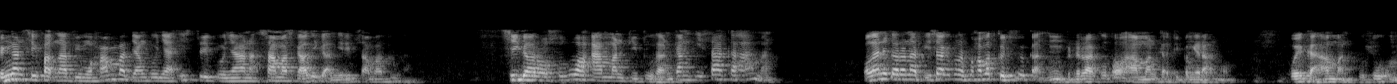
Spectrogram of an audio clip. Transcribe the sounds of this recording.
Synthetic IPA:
d̥əŋansifat̪̚nabimuɦamat̪̚jaŋpuɲaʔist̪ɾipuɲaːnaʔsamasə̥kaliŋɡa̰ʔmiɾɪp̚sa̰mat̪uɦan | siŋɡaɾɔsululahamandit̪uɦankanisaɡ̥aʔama̰n | olainit͡ʃaɾanabiːsakit̪anabimuɦamat̪̚ɡ̥od͡ʒuka̰n̩b̥ənəɾakut̪ɔa̰manɡaʔd̥i̤pəŋiɾa̰hnɔ̰ | ɡoɛɡaʔama̰nkusuʔm

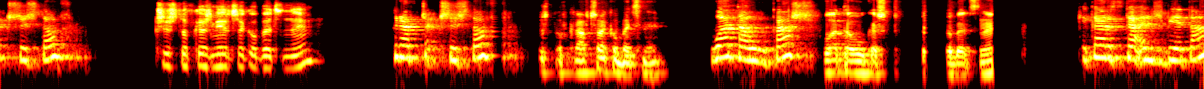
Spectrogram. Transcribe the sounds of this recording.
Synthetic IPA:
kʂɘʂt̪ɔf | kʂɘʂt̪ɔfkaʑmʲjɛɾt͡ʂakɔbɛt̪snɘ | kɾaft͡ʂakʂɘʂt̪ɔfʂɨʂt̪ɔfkɾaft͡ʂakɔbɛt̪snɘ | wat̪aukaʂwat̪aukaʂ | ɔbɛt̪snɘ | pʲikaɾskaʔɛlʐbʲjɛt̪a

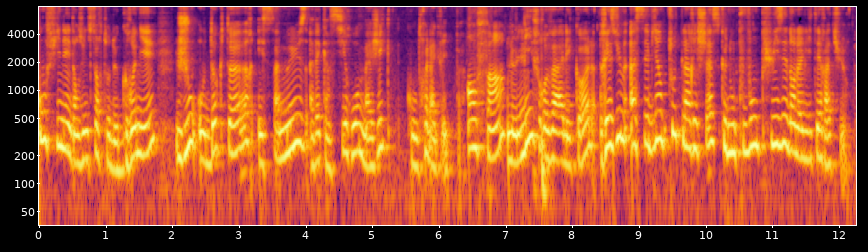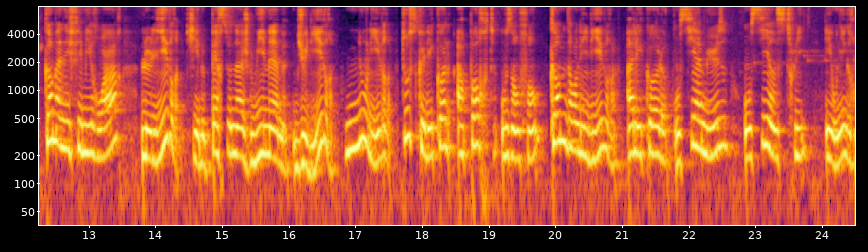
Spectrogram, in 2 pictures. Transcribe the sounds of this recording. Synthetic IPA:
kɔ̃fined̪ɑ̃zynsɔʁt̪d̪əɡʁənjeʒuʔod̪ɔkt̪œʁesamyzavɛkɛ̃siʁomaʒikʰː | ɔ̃t̪χəlʔa̰ɡʁḭpɑ̃fɛ̃ləlivʁəvaːlekɔlʁezymasebjɛ̃t̪ut̪laʁiʃɛskənupuvɔ̃pʰɥized̪ɑ̃lalit̪eʁat̪ʰy̰ːʁkɔmanefemiʁwaʁ | ləlivʁəkʲiɛləpɛʁsɔnaʒlɥimɛmd̪ylivʁənulivʁt̪usə̥kəlekɔlapɔʁt̪ozɑ̃fɑ̃kɔmd̪ɑ̃lelivʁalekɔlɔ̃siamyzɔ̃siɛ̃st̪χɥi | eɔ̃niɡʁɑ̃

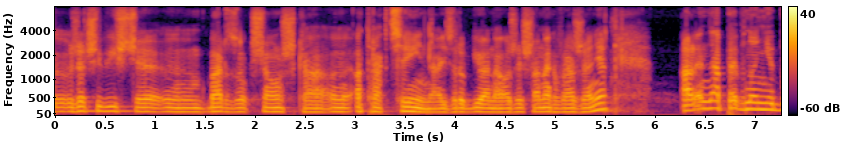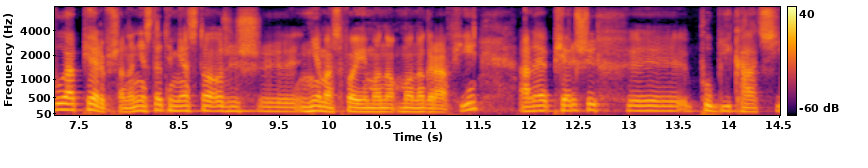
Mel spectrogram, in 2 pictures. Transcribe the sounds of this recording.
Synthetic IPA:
ʐɛt͡ʂɘvʲiɕt͡ɕɛbaɾd̪zɔkɕɛ̃w̃ʂkaat̪ɾakt̪sɘjnaizɾɔbʲiwanaɔʐɛʂanaɣvɾaʐɛɲɛ | ʔalɛnapɛvnɔɲɛbɘwapʲjɛɾfʂanɔɲɛst̪ɛt̪ɘmʲjast̪aɔʐɘʂɲɛmasfɔjejmɔmɔnɔɡɾafʲji | alɛpʲjɛɾfʂɘx | pʰublʲikʰat̪sʲji

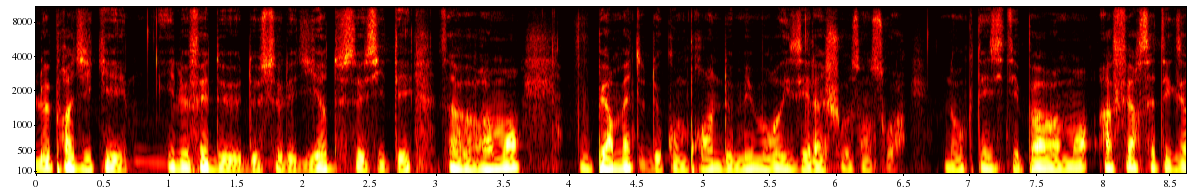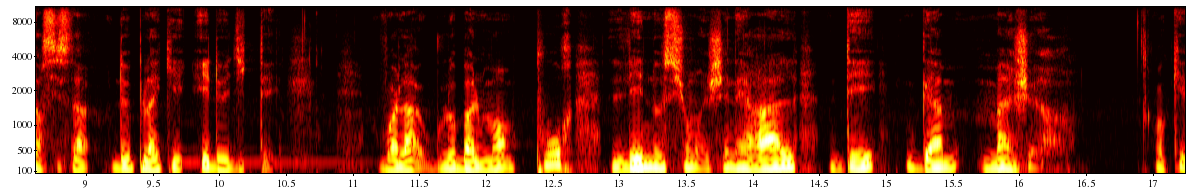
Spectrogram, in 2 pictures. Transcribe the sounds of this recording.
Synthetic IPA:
ləpχat̪̬ikʲeeləfɛd̪əd̪əsələd̪iʁd̪əsəsit̪esavavʁɛmɑ̃vupɛʁmɛt̪χəd̪əkɔ̃pχɑ̃d̪ʁd̪əmemɔʁizelaʃozɑ̃swad̪ɔ̃knɛzit̪epavʁɛmɑ̃afɛʁsɛt̪ɛɡzɛʁsislad̪əplakʲeed̪əd̪ik̚t̪e | vwalaɡlɔbalmɑ̃pʰuʁlenɔsjɔ̃ʒeneʁald̪e | ɡamːaʒœːʁ | ɔkʲe

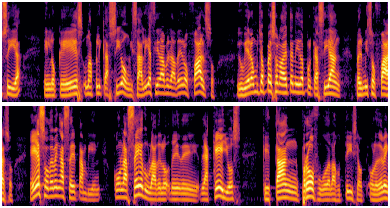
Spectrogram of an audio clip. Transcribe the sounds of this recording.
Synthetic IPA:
sia | eŋlo̞ke̞esunaːplikasjo̞ŋisaliasie̞ɾaβe̞ɾðaðe̞ɾo̞falso̞ | iuβje̞ɾamũt͡ʃaspe̞ɾso̞naðet̪e̞niðapo̞ɾkeasiaŋ | pe̞ɾmiso̞sfalsos | e̞so̞ðe̞β̞e̞ŋase̞ɾt̪ambje̞ŋ | ko̞ŋlase̞ðulaðeloðeðeðe̞ake̞ʎo̞s | keːst̪aŋpɾo̞fuɣoðe̞lahust̪isjaooleðeβe

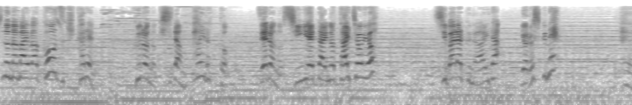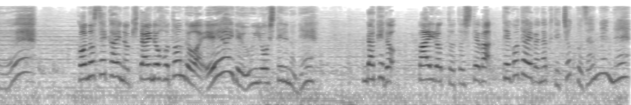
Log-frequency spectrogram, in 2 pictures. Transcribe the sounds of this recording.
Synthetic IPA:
ɕino̞namae̞βako̞ːzɨkʲi̥kaɾẽŋ | ɡ̥ɯ̟ɾo̞no̞kʲi̥ɕid̪ãmpaiɾo̞t̪ːo̞ | d͡ze̞ɾo̞no̞ɕĩɰ̃e̞ːt̪aino̞t̪ait͡ɕo̞ːjo̞ | ɕibaɾakɯ̟no̞aid̪a | jo̞ɾo̞ɕi̥kɯ̟ne̞ | heː | ko̞no̞se̞kaino̞kʲi̥t̪aino̞ɦo̞t̪õ̞nd̪o̞β̞aʔe̞ːaid̪e̞ɯ̟̃ɰ̃jo̞ːɕi̥t̪e̞ɾɯ̟no̞ne̞ | d̪ake̞d̪o̞ | paiɾo̞t̪ːo̞t̪o̞ɕi̥t̪e̞βat̪e̞ɡo̞t̪aiɡanakɯ̟t̪e̞t͡ɕo̞t̪ːo̞zãnːẽ̞nːe̞

